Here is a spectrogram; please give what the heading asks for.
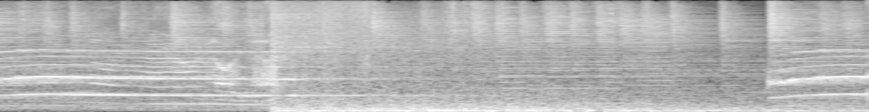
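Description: Animal cries, including a dog's, of howling and meowing strung into a song-like melody as a cover of a song, sustained pitched wails broken by a harsh, noisy burst in the middle before the wailing tune returns, loud, with no talking.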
